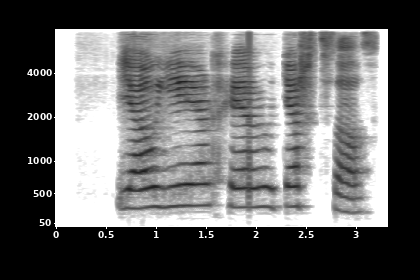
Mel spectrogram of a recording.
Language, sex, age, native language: Icelandic, female, 9, Icelandic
